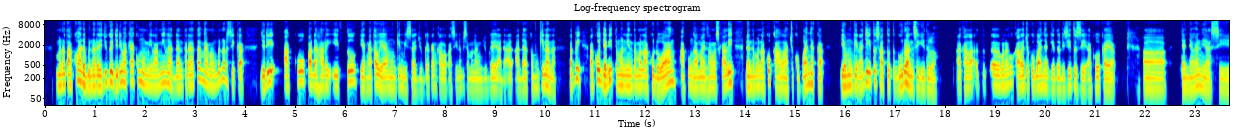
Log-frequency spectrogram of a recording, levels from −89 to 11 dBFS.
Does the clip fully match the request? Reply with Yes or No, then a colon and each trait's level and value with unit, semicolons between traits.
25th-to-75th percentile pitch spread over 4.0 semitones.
No: average, 3.3 semitones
